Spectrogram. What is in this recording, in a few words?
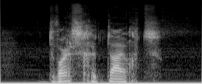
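"dwarsgetuigd", Dutch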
